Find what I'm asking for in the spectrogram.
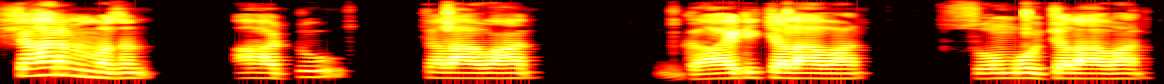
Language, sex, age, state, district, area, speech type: Kashmiri, male, 30-45, Jammu and Kashmir, Bandipora, rural, spontaneous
